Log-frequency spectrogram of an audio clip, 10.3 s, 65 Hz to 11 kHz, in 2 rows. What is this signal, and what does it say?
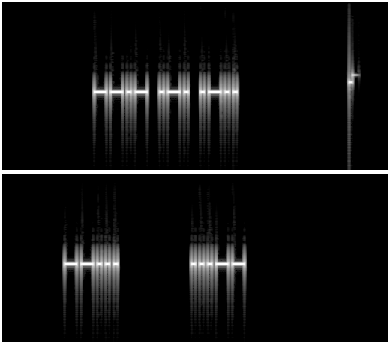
Morse code, heard as a keyed tone, about 22 wpm, spaced as for 14 wpm, 700 Hz. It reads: QRL 73
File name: Top 20 QSO Elements - 6x Character Spacing - 22wpm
